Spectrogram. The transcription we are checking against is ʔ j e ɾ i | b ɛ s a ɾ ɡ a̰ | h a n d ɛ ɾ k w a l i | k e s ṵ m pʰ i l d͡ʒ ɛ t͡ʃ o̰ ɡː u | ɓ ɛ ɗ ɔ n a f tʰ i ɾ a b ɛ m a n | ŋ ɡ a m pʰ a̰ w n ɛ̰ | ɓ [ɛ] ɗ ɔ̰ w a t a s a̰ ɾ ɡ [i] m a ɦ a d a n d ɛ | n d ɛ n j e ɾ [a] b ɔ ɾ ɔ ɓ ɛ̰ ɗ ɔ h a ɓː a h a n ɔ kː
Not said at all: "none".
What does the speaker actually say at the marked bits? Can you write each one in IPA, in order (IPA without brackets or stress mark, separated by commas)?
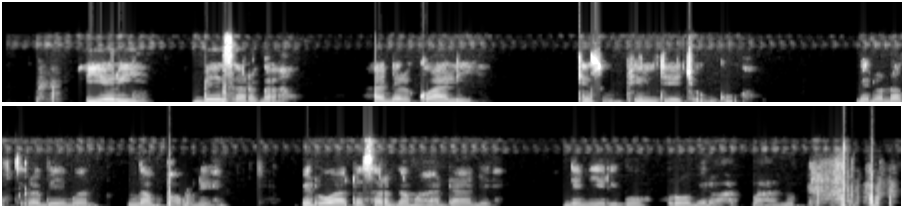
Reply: ɛ, a, i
